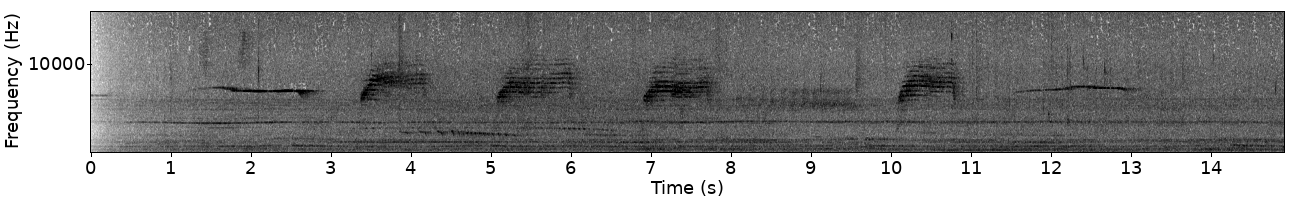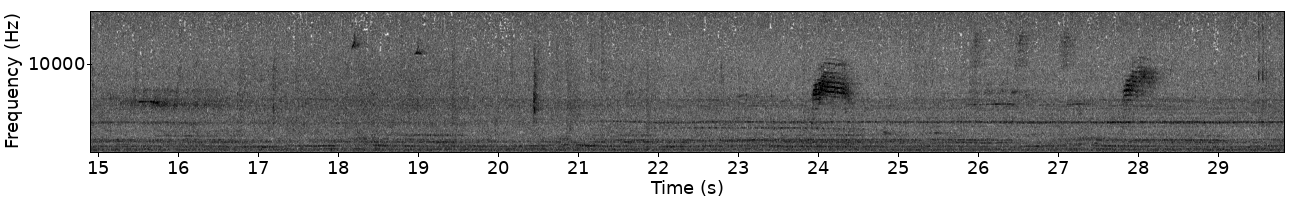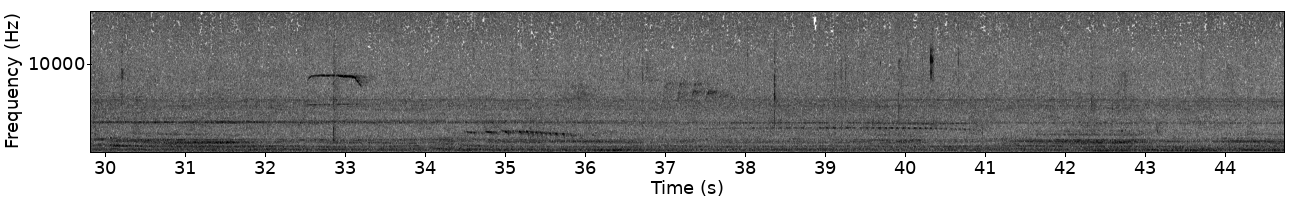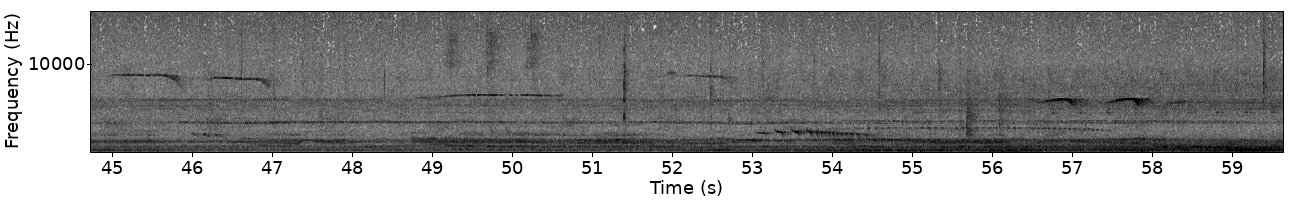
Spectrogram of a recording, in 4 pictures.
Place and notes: Vila Santos, São Paulo - State of São Paulo, Brazil - Howler Monkeys and Cicadas
Howler monkeys at distance and cicadas.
